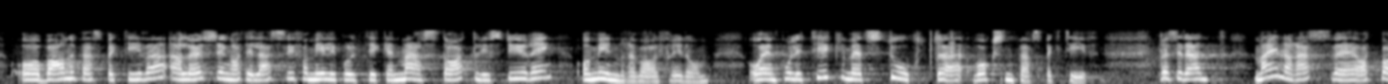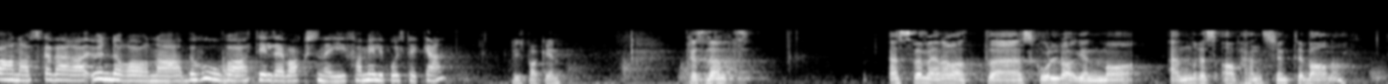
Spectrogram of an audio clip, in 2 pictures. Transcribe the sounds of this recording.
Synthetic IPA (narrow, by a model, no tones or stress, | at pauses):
ʔobɑːʁnəpæʁspɛkt̪ʰiːʋəʔæʁlœʏsʏŋət̪ɪlɛsʋeɪfɑmiːljəpʊlɪt̪ʰɪkːənmæɪʁst̪ɑːt̪lɪst̪yːʁɪŋ | ʔomɪnd̪ʁəʋɑːlfʁiːd̪ɔm | ʔɔɛɪnpʊlɪt̪ʰɪkːmɛɛt̪st̪uːʁt̪ʋɔksn̩pʰæʁspɛkt̪ʰiːʋ | pʰʁɛsɪd̪ɛnt̪ | mæɪnəʁɛsʋeːɑt̪̚bɑːʁnɑskɑʋæːʁəʔʉnd̪əʁɔʁd̪nɑbəɦuːʋət̪ʰɪld̪æɪʋɔksnəɪfɑmiːljəpʊlɪt̪ɪkːən | lysbɑkɪn | pʰʁɛsɪd̪ɛnt̪ | ɛsʋeːmeːnəʁɑt̪skuːləd̪ɑːɡənmɔ̰ʔɛnd̪ʁəsɑ̰ʋhɛnsyːnt̪ʰɪlbɑːʁnə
